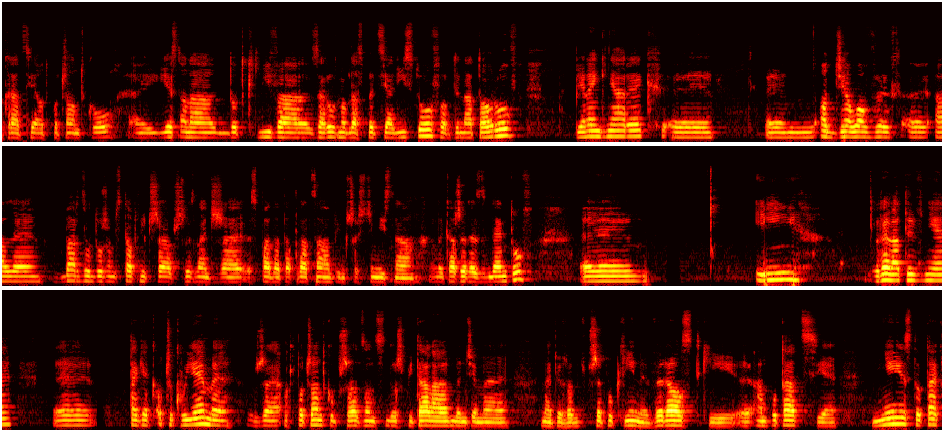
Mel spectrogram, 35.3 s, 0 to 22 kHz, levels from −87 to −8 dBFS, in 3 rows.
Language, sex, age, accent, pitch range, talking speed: Polish, male, 40-59, native, 130-150 Hz, 85 wpm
